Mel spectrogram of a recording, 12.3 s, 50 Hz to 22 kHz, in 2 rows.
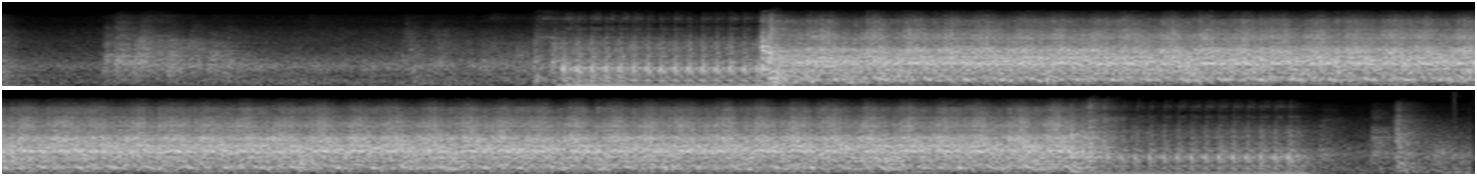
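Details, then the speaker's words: Classic Mini Clubman Estate with a carb and a water leak: it cranks evenly at about 3.5 per second for eight seconds and never fires. A fuel delivery fault from the pump to the carb float chamber is suspected. "the answer to that is a hard no it won't even fire now"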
